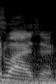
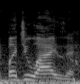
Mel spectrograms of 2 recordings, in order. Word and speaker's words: Budweiser: Budweiser. Não é Budweiser, Budweiser.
